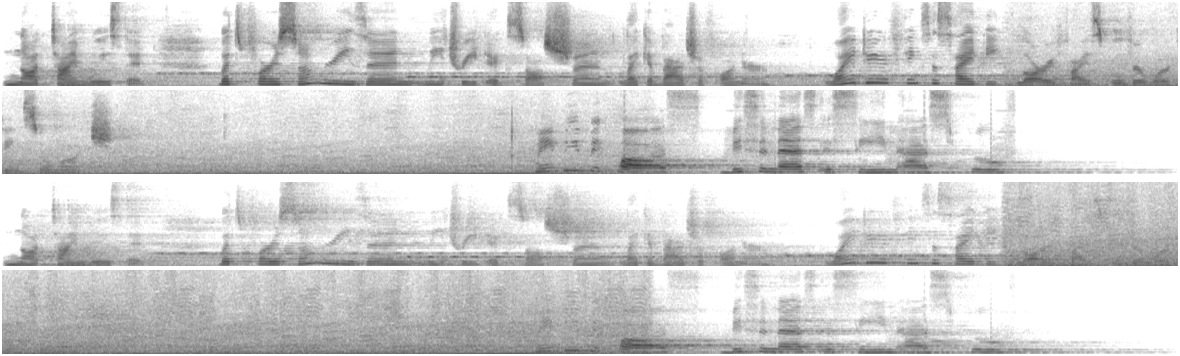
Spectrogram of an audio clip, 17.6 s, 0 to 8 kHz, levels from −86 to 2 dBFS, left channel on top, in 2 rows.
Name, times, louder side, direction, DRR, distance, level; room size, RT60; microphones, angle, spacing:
voice 1, 0.0-5.8 6.2-9.7 12.5-12.8 15.5-15.6 16.2-16.4, left 5 dB, 70° left, 11 dB, 0.6 m, -36 dB
sound 1, 1.0-13.3, equal, 10° right, 3.6 m, -42 dB
sound 2, 7.5-13.7, right 4 dB, 80° right, 0.8 m, -39 dB
voice 2, 12.8-13.8 14.2-16.4, left 4 dB, 35° left, 10 dB, 0.9 m, -32 dB
25.5 x 24.0 x 6.5 m, 2.5 s
head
